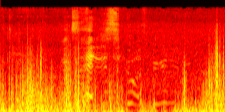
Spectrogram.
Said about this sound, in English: We're here at the new land of the Nanticoke tribe. It's very windy and the wind is blowing through some tall grass. Actually beautiful. It's actually, I think that's corn.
